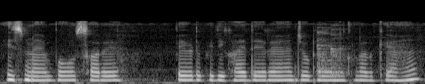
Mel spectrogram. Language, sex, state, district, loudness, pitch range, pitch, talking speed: Hindi, female, Uttar Pradesh, Saharanpur, -19 LUFS, 195-200 Hz, 195 Hz, 195 wpm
